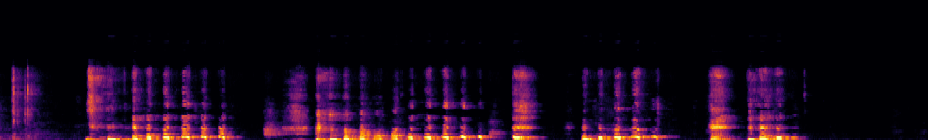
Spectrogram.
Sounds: Laughter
